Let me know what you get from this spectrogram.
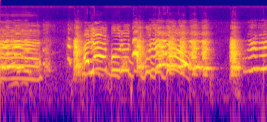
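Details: A dog lying with her puppies makes drawn-out, tonal whines and howl-like cries in three bursts, with sliding, wavering pitch and short silent gaps between them.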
